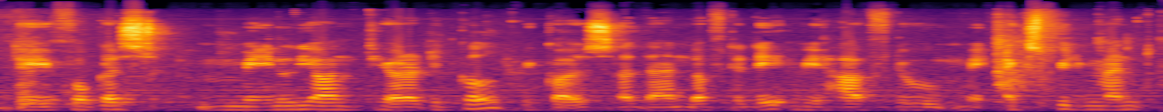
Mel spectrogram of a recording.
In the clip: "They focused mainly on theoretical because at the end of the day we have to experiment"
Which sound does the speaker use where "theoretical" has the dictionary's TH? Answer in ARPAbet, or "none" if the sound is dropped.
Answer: T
